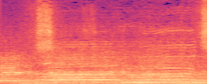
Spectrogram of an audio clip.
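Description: Live music played loud over a large concert sound system, with long held sung vocals. A brief high hissing sweep comes about half a second in and again at the end.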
